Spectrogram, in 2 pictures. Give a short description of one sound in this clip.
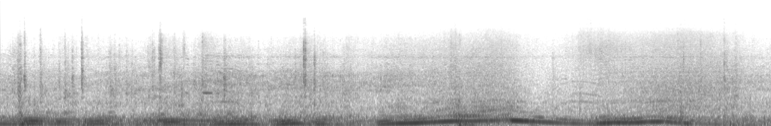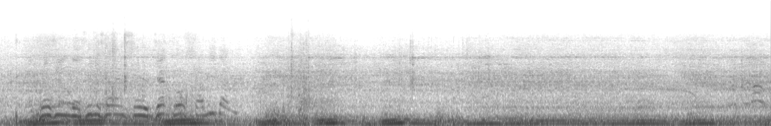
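Tyres crunch over loose dirt and stones.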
